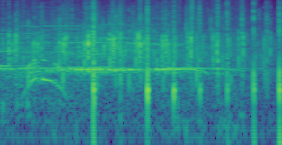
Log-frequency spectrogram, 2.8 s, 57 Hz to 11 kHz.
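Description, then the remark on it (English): A crowd of about 300 family members applauds eighth grade graduates filing out onto a lawn for an outdoor graduation ceremony on a spring day. The clapping is dense and overlapping, with scattered sharp claps standing out and faint cheers and whistling tones rising above the sustained wash of applause. “Give them a hand, please.”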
